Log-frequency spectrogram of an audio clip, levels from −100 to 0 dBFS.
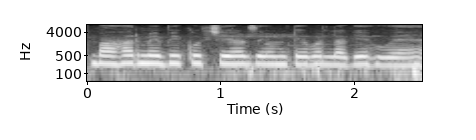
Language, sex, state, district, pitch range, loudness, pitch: Hindi, female, Uttar Pradesh, Lucknow, 230-250 Hz, -13 LUFS, 240 Hz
